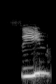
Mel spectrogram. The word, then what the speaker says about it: س: This is seen. Kindly read after me. Seen. Seen comes from tip of the tongue, touches the front lower teeth to pronounce seen.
